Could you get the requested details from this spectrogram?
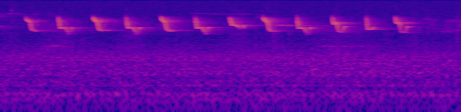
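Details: A chaffinch sings in woodland on a misty, sea-fogged morning at the very end of March on the Scottish coast, giving a steady string of about a dozen high notes falling down the scale, roughly three per second, over soft background hiss.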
